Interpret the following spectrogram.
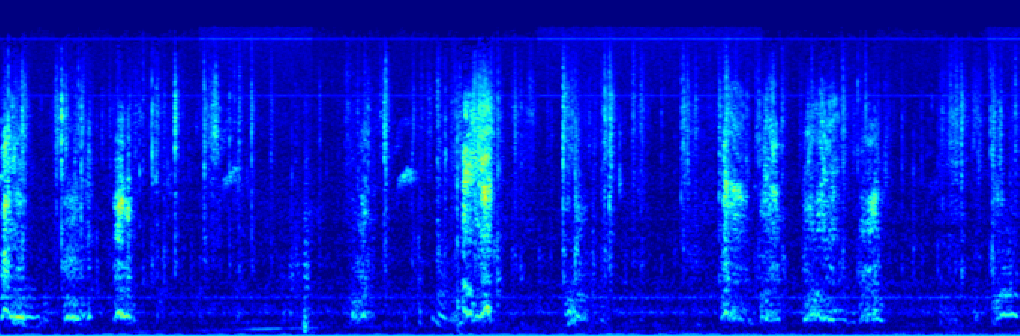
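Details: A Yorkshire terrier mother gives short, sharp, high barks and growly yaps at her son, a Yorkshire terrier puppy, as if scolding him for bad behaviour, though the two are really playing.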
